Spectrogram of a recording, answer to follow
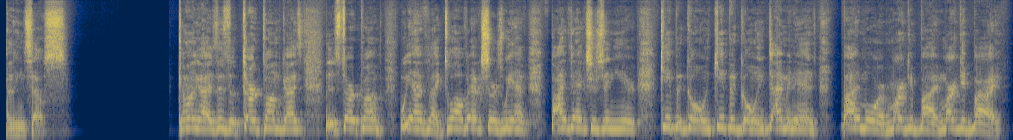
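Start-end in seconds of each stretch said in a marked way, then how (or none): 2.2-12.5 rally the group to keep buying; crypto bro. Retold or imitated. Voicing pump group owner.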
